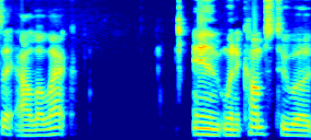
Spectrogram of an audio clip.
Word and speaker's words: Alalakh: So in addition, Barkin N/Tel Kurdu EC and/or ancient Caucasian groups cannot successfully model Ebla, early Middle Bronze Age, and Alalakh, Middle Late Bronze Age, in QPADM, suggesting that these sources do not represent good proxies of their true ancestries.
